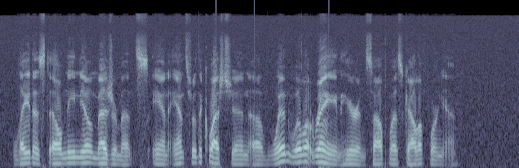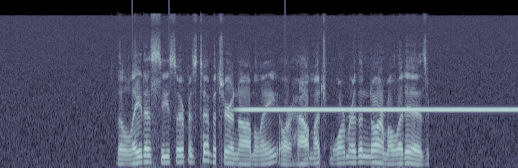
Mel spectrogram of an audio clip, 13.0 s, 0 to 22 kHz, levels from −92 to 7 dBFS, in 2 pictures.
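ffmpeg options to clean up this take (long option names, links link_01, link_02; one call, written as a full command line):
ffmpeg -i in.wav -af "adeclick=threshold=4,bandreject=frequency=1500:width=30,afftdn=noise_reduction=24:noise_floor=-40" out.wav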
